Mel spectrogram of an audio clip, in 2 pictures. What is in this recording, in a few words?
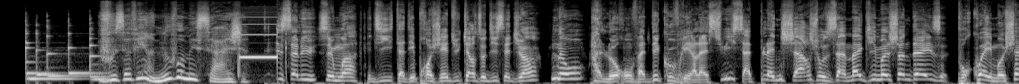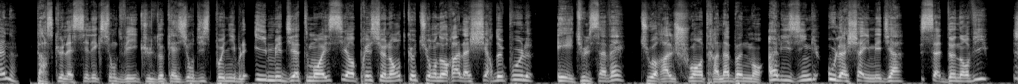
Radiospot FR; AMAG; emotion days 06 2023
